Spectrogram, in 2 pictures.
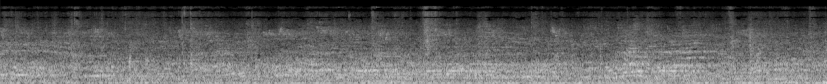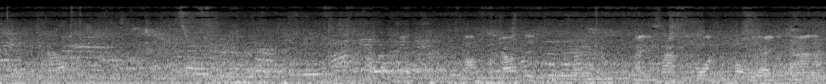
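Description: Women talk and chatter nearby.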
